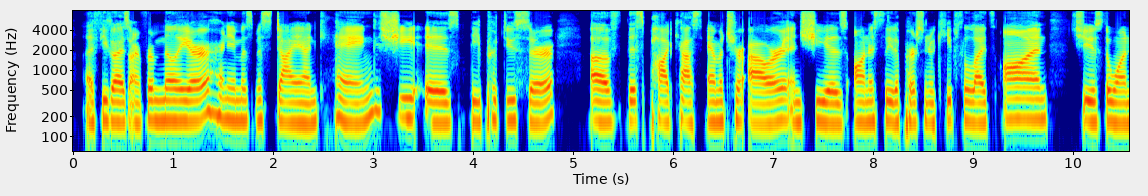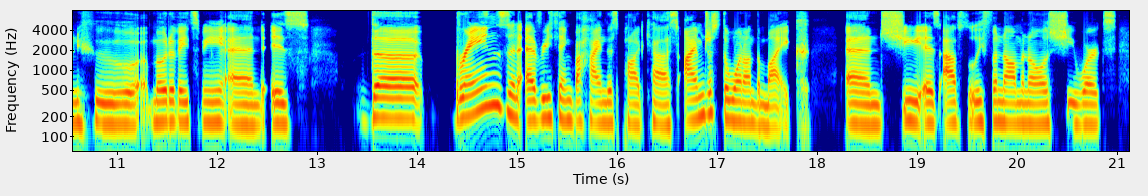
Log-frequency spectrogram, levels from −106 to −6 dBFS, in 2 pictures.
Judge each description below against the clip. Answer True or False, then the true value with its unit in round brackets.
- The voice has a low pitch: False (170 Hz)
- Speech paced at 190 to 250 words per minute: False (175 wpm)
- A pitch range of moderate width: False (1.7 semitones)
